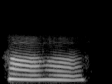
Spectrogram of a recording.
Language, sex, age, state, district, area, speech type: Odia, female, 18-30, Odisha, Koraput, urban, conversation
